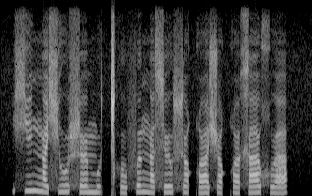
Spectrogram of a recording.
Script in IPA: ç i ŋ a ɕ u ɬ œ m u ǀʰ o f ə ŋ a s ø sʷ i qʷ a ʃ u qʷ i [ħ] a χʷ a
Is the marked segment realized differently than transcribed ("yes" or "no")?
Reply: yes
